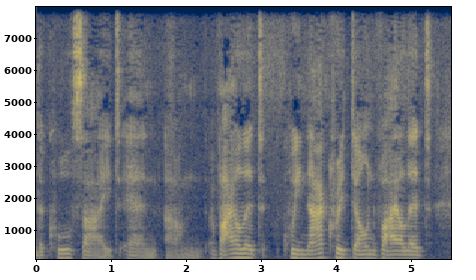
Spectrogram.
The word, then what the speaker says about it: quinacridone: I found this gorgeous quinacridone violet we've been trying to pronounce this color for a while Queen Queen knock read own so quinacridone are a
